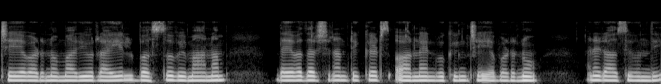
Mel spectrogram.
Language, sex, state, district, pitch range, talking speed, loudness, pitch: Telugu, female, Telangana, Nalgonda, 185-195 Hz, 120 wpm, -14 LUFS, 190 Hz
